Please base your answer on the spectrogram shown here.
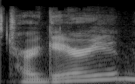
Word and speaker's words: Targaryen: It begins with House uh I'm going to get this name wrong. I keep saying it wrong, but it's Targaryen.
